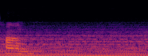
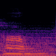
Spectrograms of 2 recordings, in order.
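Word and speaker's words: ham: the B manra for the throat Cher is hum h a m pronounced like h a hm hum so take a deep breath in open mouth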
